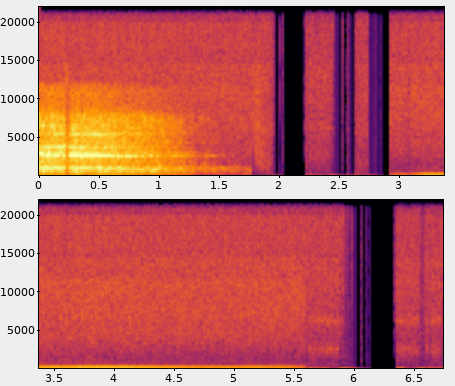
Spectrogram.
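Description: A slow exhaled breath during a guided breathing exercise, a soft airy sigh at first, then quiet, then a low steady hum-like exhale that fades out.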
